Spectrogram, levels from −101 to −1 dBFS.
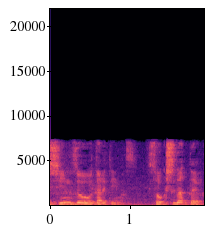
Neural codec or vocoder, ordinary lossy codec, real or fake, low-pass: none; AAC, 48 kbps; real; 7.2 kHz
